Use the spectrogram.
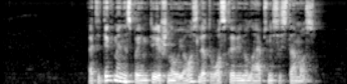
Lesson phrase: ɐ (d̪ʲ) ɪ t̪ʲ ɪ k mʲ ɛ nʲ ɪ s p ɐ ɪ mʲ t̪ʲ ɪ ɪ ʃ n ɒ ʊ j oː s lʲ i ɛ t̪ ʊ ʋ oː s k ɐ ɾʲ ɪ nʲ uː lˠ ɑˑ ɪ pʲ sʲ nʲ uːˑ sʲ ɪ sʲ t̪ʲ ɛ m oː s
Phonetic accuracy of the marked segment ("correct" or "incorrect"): incorrect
